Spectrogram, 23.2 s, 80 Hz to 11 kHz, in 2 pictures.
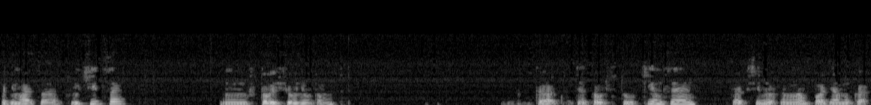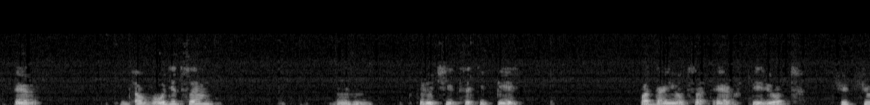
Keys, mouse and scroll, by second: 2.1 click, 4.8 click, 5.8 r, 7.8-8.8 middle drag, 7.8-8.8 scroll down 1, 10.2 KP_7, 11.8 r, 13.4-14.4 middle drag, 14.6-15.6 middle drag, 14.6 scroll down 1, 15.8 middle click, 18.1-19.1 middle drag, 20.6 r, 21.8-23.2 middle drag.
